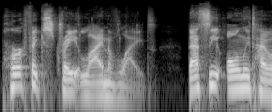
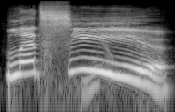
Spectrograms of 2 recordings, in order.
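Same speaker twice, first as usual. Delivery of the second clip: high put-on voice; much slower than usual.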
